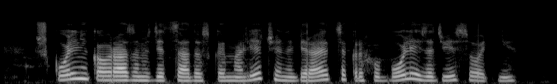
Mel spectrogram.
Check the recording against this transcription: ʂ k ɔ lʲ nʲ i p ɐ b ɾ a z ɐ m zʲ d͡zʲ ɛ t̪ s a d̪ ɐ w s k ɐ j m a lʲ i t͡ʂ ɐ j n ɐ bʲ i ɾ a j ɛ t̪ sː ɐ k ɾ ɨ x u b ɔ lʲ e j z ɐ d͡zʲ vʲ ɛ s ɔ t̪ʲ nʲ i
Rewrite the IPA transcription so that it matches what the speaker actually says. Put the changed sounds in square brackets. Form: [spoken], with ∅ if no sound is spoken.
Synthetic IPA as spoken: ʂ k ɔ lʲ nʲ i [k] ɐ [w] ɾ a z ɐ m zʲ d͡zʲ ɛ t̪ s a d̪ ɐ w s k ɐ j m a lʲ [ɛ] t͡ʂ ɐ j n ɐ bʲ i ɾ a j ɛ t̪ sː ɐ k ɾ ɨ x u b ɔ lʲ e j z ɐ d͡zʲ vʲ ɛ s ɔ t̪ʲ nʲ i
